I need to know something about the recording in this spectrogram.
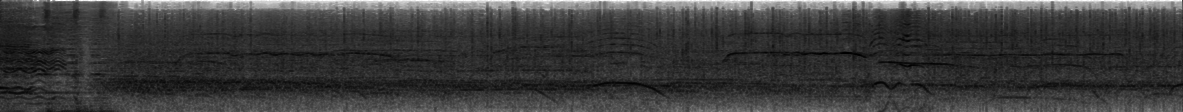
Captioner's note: whistling, cheers, hoots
